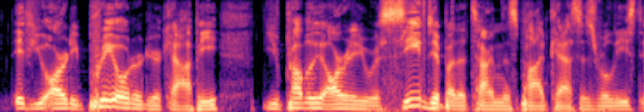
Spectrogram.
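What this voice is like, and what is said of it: Low-pitched, subdued voice. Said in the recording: “I'm more excited than my voice is. I would normally be like an octave higher about this.”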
